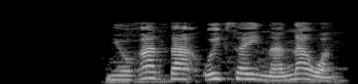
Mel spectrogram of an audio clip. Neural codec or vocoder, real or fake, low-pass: none; real; 7.2 kHz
